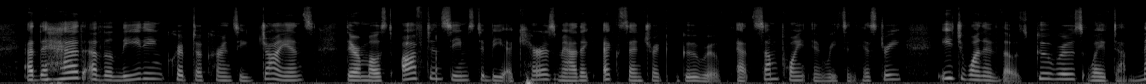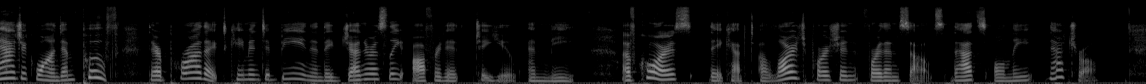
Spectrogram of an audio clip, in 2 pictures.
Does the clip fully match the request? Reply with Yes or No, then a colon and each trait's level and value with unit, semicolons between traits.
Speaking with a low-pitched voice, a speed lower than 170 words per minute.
No: high, 200 Hz; average, 160 wpm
